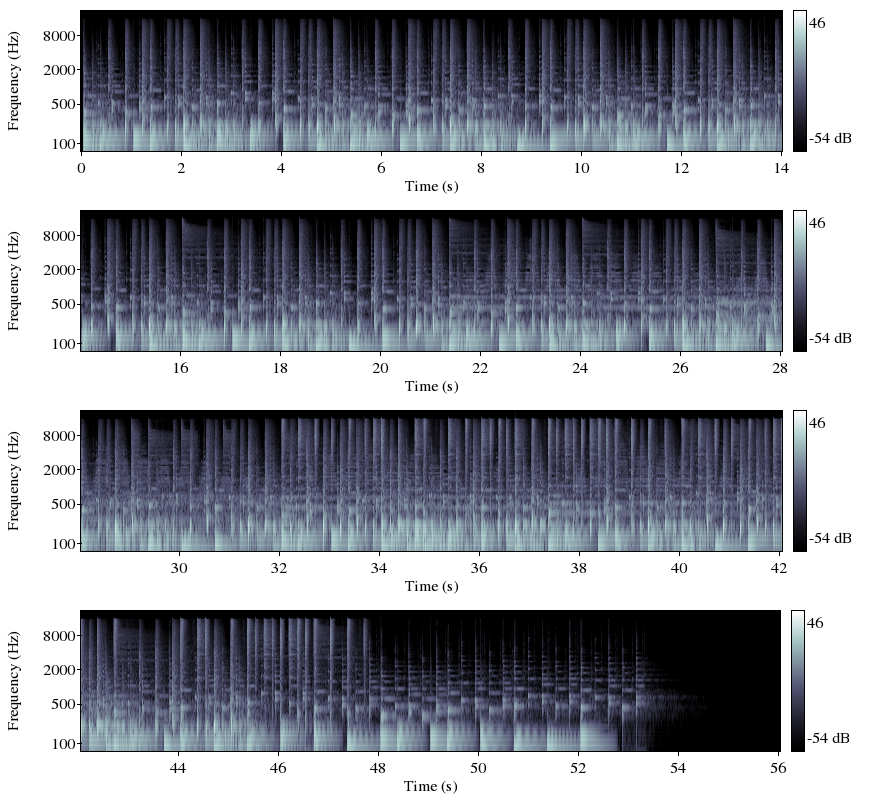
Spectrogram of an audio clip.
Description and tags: this shit is kinda groovy you should scat over it
sick, beatz, rap, screamo, cry, production, beats, hxc, death-metal, synth-punk, no-shame, beat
